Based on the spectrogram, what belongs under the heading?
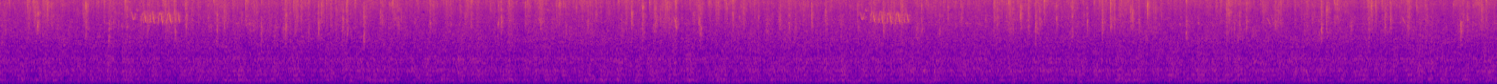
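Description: Steady rain falling, with many separate drop hits throughout. Twice, a brief high-pitched sound rises above it.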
